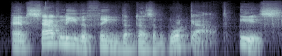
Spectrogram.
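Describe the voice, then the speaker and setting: A man is speaking. His pace is very slow. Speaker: gaming content creator. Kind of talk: casual gameplay commentary. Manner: hesitant, many filler words.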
